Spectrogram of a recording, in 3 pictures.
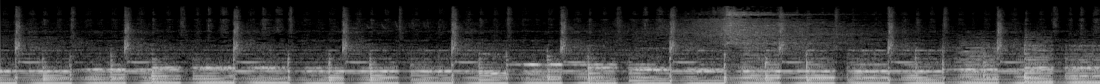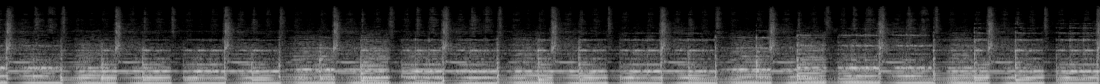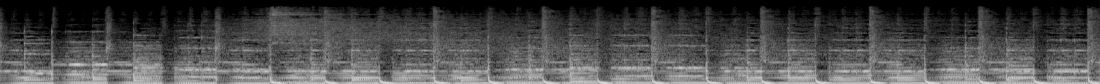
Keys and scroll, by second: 1.5 Delete, 4.6 shift+F2, 5.0 shift+Page_Up, 5.6 F3, 6.1 Escape, 9.8 c, 10.1 Escape, 12.0 ctrl+z, 14.2 F2, 18.4 shift+Page_Up, 19.2 Escape.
